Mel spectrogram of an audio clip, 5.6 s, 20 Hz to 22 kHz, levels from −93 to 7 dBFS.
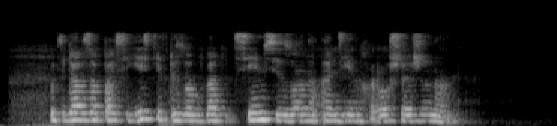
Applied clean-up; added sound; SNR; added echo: neural mask model DeepFilterNet 3.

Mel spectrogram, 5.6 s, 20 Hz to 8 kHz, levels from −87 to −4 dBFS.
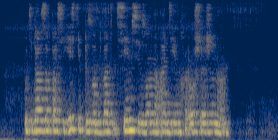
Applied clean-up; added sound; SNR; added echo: neural separator model SepFormer DNS4.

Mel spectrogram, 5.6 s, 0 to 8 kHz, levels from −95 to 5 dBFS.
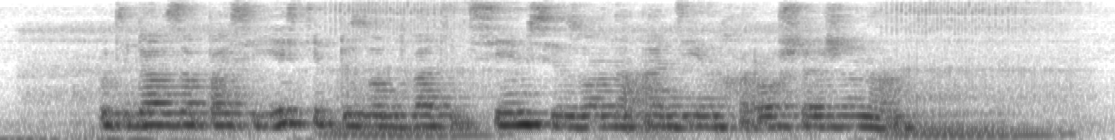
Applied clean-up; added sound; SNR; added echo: none; Breathing; 15 dB; reverberation time 0.6 s.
